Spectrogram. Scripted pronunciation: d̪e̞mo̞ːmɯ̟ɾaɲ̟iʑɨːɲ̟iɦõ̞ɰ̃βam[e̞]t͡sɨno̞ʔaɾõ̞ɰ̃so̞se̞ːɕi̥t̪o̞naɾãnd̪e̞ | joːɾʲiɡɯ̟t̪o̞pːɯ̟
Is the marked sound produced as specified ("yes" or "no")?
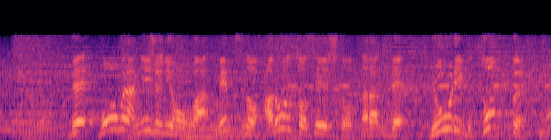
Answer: yes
